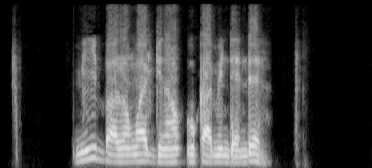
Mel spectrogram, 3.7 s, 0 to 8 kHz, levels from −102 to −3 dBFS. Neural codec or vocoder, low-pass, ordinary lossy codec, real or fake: codec, 16 kHz, 8 kbps, FreqCodec, smaller model; 7.2 kHz; MP3, 64 kbps; fake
